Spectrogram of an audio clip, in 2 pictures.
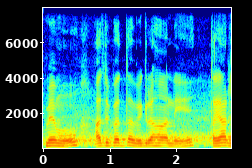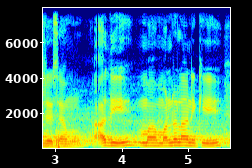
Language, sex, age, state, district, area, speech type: Telugu, male, 18-30, Andhra Pradesh, Chittoor, rural, spontaneous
